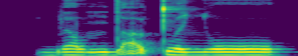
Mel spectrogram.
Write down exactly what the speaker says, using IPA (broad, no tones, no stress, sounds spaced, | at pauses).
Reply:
b e lˠ n d a̰ tʷ ɛ ʎ o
